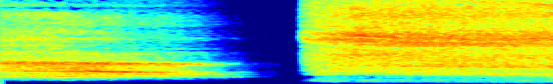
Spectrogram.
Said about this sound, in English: Last push. Exhale. Exhale. Almost done. Last minute. Exhale. Breathing even more than ever. Exhale.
